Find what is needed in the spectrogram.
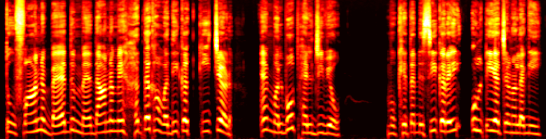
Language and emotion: Sindhi, disgusted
